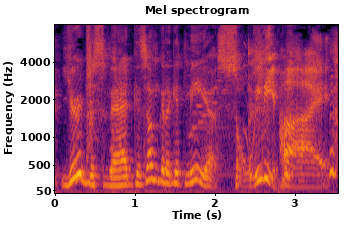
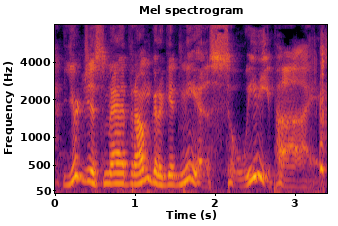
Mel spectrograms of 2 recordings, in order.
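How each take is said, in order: First: High, loud mock quote; imitating friends' voice. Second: High, loud cocky quote; Zidane voice. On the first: Friends repeating the meme, high loud mocking voice. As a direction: parrot the meme line playfully. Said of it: "kept saying it in different voices". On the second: Retold or imitated. Zidane teasing Blank, high loud put-on voice. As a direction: tease it like a smug flirt. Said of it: "And Zidane says".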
